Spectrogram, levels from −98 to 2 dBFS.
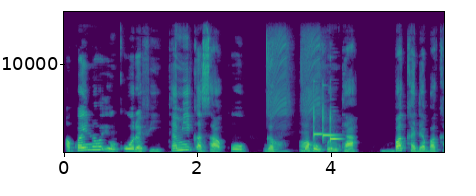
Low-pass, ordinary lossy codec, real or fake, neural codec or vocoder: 14.4 kHz; none; real; none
